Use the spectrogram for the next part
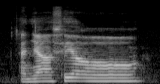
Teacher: Whenever he pronounces the consonant 시옷, that's the S letter, that letter sounds extra soft, which makes it almost sound like a TH sound. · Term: lisp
